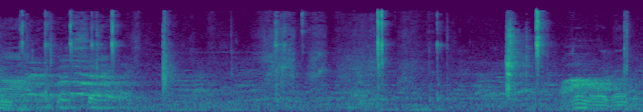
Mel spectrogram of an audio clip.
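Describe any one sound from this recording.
Casino chips click and clack against each other.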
